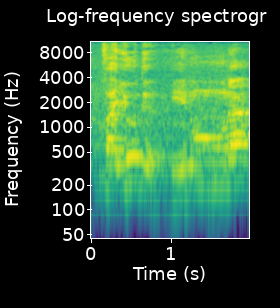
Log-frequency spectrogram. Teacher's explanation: دال پر ساکن ہے, آواز پلٹ کر آئے گی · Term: قلقلہ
